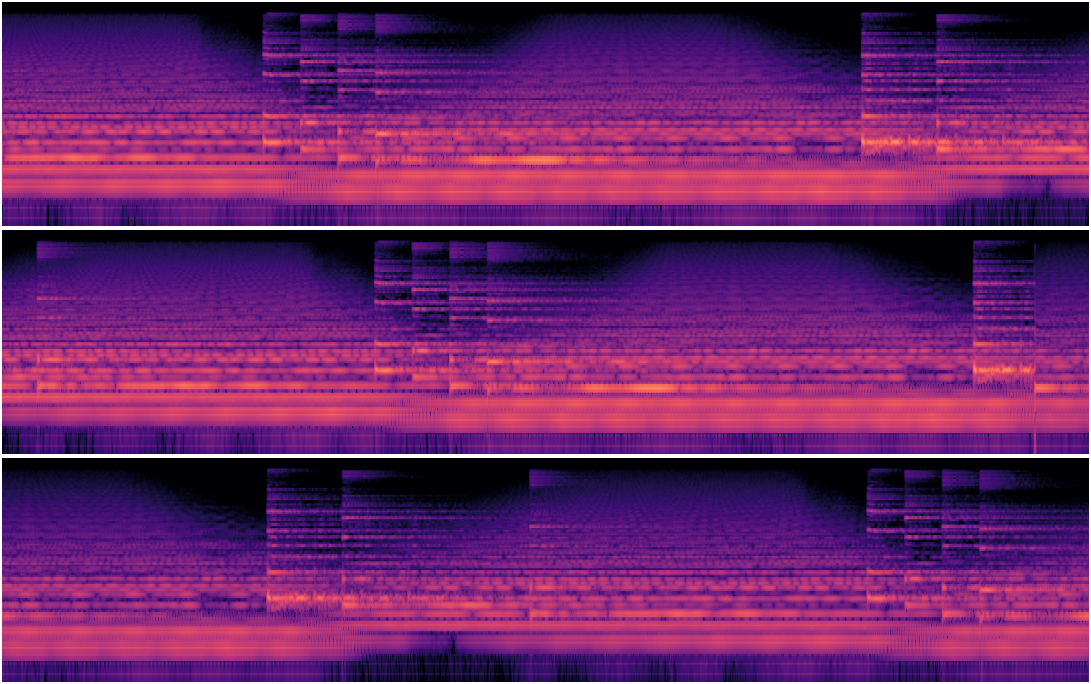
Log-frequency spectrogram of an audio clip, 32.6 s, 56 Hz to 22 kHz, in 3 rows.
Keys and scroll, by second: 5.9 Right, 17.6 ctrl+t, 25.8 Return.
